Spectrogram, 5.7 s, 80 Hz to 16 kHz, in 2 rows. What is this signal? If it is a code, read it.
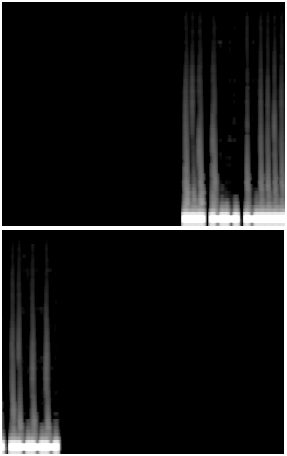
Morse code, heard as a keyed tone, about 36 wpm, 700 Hz. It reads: SM6J
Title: DXCC-100 Call Signs - 4 Characters - Repeated 3x - 35wpm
